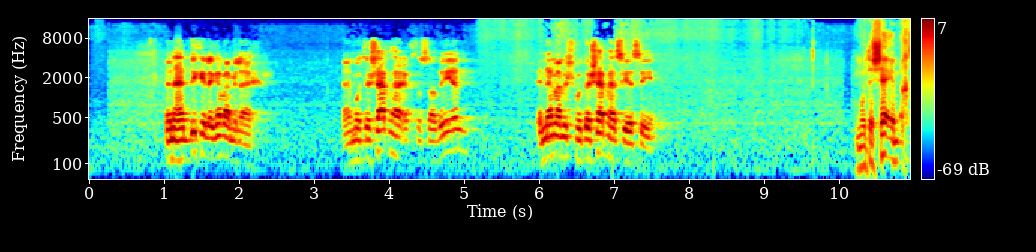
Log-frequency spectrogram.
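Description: An elderly man speaks calmly in short phrases with pauses, heard through a microphone.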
